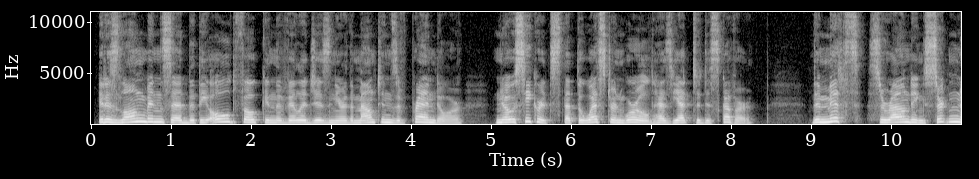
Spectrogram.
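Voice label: F EN documentary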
